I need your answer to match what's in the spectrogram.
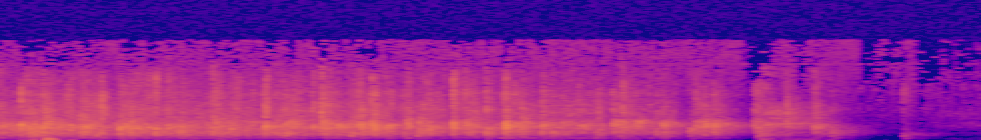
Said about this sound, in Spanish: Denle un fuerte aplauso a Cristo, hermano, porque se pusieron muy intensos.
